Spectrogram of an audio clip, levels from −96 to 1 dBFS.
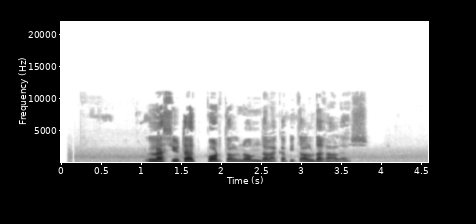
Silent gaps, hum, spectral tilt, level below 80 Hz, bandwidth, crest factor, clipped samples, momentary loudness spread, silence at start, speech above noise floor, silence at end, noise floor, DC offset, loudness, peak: none; none; -4.5 dB/octave; -64 dBFS; 11.5 kHz; 24 dB; under 0.1%; 21 LU; 1.1 s; 37 dB; 0.8 s; -59 dBFS; under 0.1%; -22 LUFS; 0 dBFS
